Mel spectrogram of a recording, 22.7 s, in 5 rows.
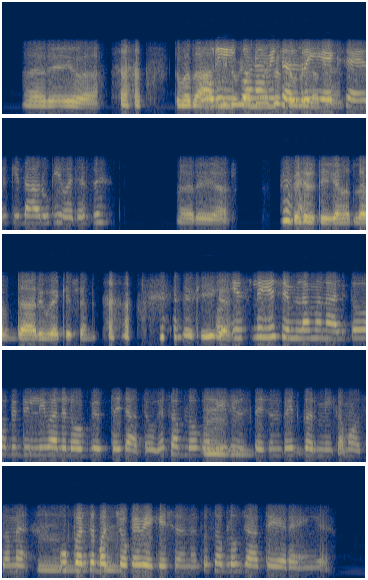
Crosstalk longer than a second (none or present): present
